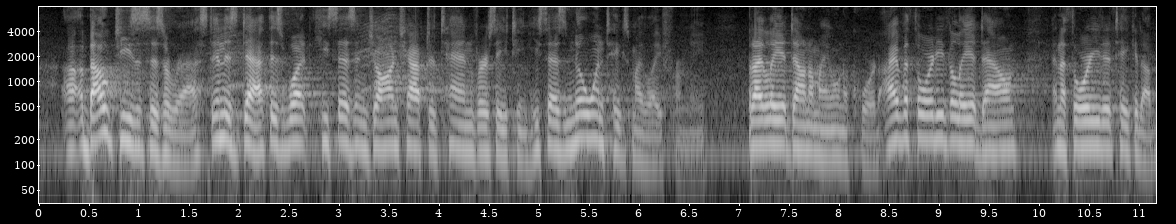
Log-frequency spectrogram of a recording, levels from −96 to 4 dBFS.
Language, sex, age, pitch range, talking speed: English, male, 30-49, 145-180 Hz, 260 wpm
